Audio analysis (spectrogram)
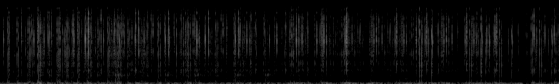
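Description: Long nails tap quickly on the glossy lid of a hollow plastic Fantasia VHS clamshell case lying flat. The taps are soft, bright and clicky, with almost no ring, landing in a dense, uneven patter that keeps a high, crisp hiss throughout.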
